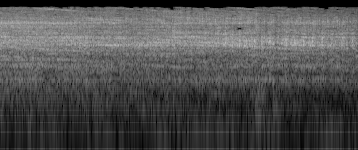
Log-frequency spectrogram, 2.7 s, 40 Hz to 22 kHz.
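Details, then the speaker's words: Brand-new Ryu RCS 185-1 circular saw on its first cuts in wood after unboxing; steady high whine with even cutting hiss, not very loud, no bogging, grinding or rattle, cutting cleanly and running healthy. "Suaranya nggak terlalu bising. Ini banyak kayu guys. Kita akan coba."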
